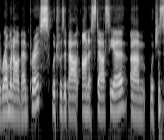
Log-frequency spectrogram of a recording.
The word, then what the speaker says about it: Anastasia: to called the Romanov Empress which was about anastacio which is how you properly pronounce Anastasia in Anastasia Romanov and it was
